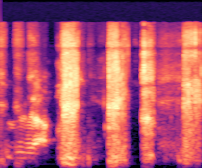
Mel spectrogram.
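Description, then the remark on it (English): A person vocally imitates a cat hacking up a hairball: a short voiced lead-in, then four harsh, raspy retching bursts with brief gaps between them. “That sound, you ever seen a cat spit a hairball?”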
